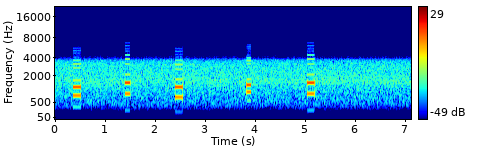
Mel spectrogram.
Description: DTMF, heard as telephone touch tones, dialled by hand, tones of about 160 ms. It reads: 4 9 1 0 9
